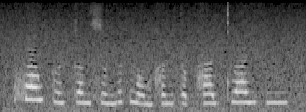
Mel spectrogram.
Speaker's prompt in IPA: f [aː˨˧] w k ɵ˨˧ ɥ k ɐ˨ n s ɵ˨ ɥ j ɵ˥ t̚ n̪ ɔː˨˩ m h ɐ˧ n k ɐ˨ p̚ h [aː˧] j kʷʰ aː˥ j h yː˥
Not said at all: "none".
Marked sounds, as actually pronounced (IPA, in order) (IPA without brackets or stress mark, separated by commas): aː˥, aː˧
